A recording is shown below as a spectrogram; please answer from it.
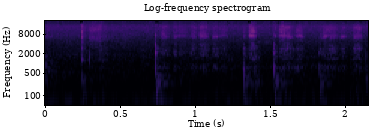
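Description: A pen scratching across paper during a lesson, several short separate strokes at an uneven pace, close and fairly quiet.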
